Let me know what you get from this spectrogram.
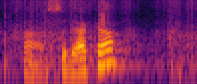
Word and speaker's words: tzedakah: Let me spell it for you. You ready? They're T-Z-E-D-A-K-A-H. The tzedakah.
